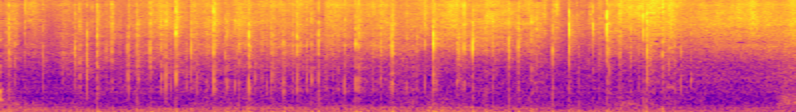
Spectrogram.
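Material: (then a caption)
Paper, card. Long acrylic nails tap and scratch across the glossy printed card cover and edges of a solid, medium-sized paperback novel, "Un pizzico di Joy," lying flat. Crisp, irregular clicks and bright scratchy scrapes come in quick succession, each dying away almost at once, over a steady low hum.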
